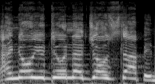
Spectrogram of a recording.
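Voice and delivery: high-pitched mock yelling at the uncle; loud, very high accusation; panicked protest. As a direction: imitate frightened boys shouting him down.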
